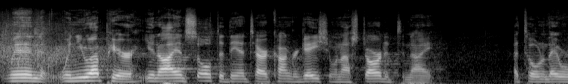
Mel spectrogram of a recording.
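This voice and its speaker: A man's medium-pitched voice in a West Virginia accent, fairly quick in pace, with ordinary pitch variation and big swings in loudness. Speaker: event emcee. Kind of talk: speech at a gala event. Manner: halting, repeats words.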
